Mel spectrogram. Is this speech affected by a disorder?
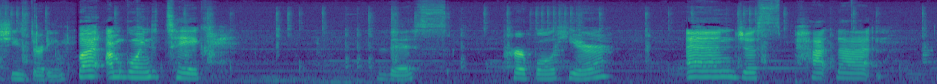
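No.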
